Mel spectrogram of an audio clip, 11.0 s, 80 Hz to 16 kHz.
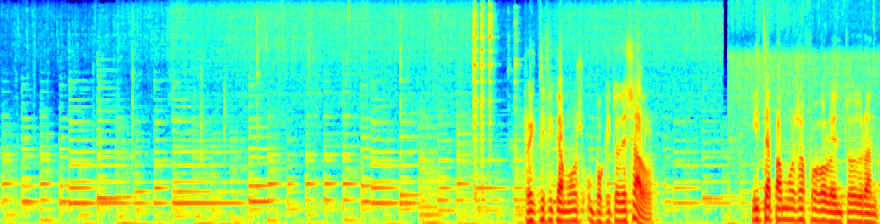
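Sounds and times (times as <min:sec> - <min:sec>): vegetables sizzling in a pan: 0:00.0 - 0:06.2, 0:07.0 - 0:11.0.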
